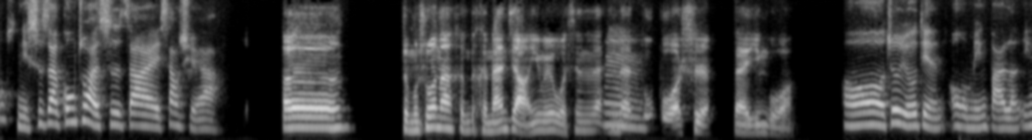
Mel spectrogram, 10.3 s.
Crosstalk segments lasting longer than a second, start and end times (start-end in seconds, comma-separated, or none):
none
